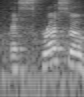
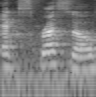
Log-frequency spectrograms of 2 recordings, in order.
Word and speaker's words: espresso: okay leather yep earth espresso beans there you go not expresso for those that like to say it wrong black cherries which is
